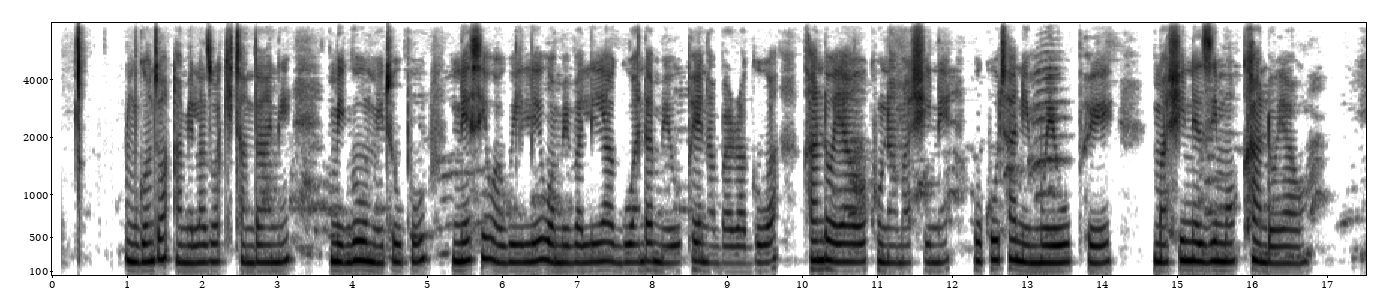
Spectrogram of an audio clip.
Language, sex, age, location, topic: Swahili, female, 18-24, Mombasa, health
